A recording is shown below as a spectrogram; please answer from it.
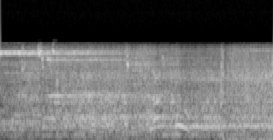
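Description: Indoor futsal game in a large sports hall: trainers squeaking on the court floor, the ball being played, and players' indistinct shouts, all echoing.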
